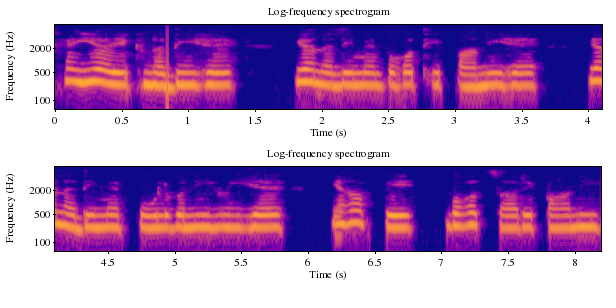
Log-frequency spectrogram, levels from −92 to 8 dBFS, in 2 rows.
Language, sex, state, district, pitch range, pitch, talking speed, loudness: Hindi, female, Bihar, Saran, 235-250 Hz, 240 Hz, 175 wpm, -23 LUFS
